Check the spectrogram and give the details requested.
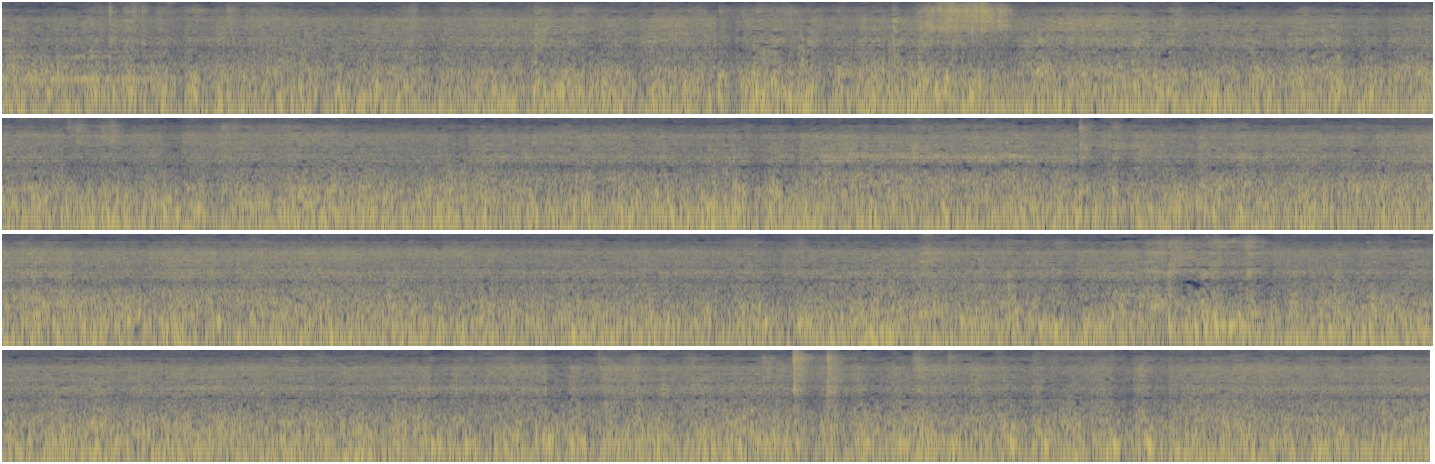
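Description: Mumbai suburban local train running along the track: a steady, loud noise of wheels on rails.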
